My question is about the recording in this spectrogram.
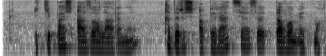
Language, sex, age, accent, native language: Uzbek, male, 18-24, Surxondaryo, Uzbek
